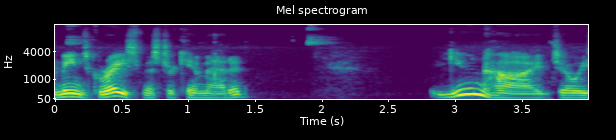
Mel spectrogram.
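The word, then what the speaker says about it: Unhei: turned to joey she nodded slowly yes it's pronounced yoon hai and it means grace mr kim added yoon hi joey said slowly and this time perfectly it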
